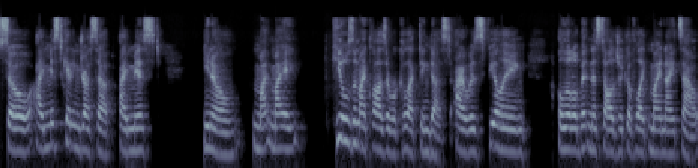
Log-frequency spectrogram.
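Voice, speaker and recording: A woman with an American accent has an unremarkable speaking voice at medium pitch. She talks at a moderate pace with fairly even intonation and very even loudness. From New York City. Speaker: entrepreneur and restaurant owner. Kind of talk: casual chat.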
